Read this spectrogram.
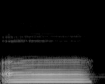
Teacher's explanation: कंठ, आप इसमें देखिए, अ बोल के देखिए, आप सब बोलो अ, कहाँ पे हो रहा है आपके कंपन? गले में, अर्थात कंठ में। तो अ आ, ये जहाँ पर ये कंपन हो रहा है उसका स्थान भी वही है, अर्थात कंठ है।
